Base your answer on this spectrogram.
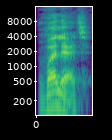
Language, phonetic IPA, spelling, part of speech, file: Russian, [vɐˈlʲætʲ], валять, verb, Ru-валять.ogg
- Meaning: 1. to drag on the floor or ground 2. to roll (something) 3. to roll (something) (into some form), to shape by rolling 4. to knead 5. to felt, to make out of felt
